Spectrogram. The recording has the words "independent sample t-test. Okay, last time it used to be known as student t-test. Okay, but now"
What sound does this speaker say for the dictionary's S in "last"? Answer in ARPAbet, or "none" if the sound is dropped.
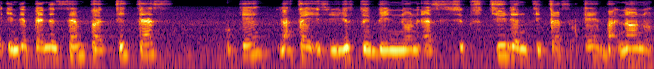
none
